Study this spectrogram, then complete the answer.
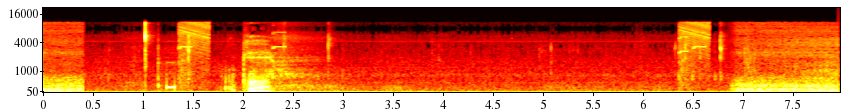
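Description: Short electronic beeps sound as a game menu opens and is used.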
